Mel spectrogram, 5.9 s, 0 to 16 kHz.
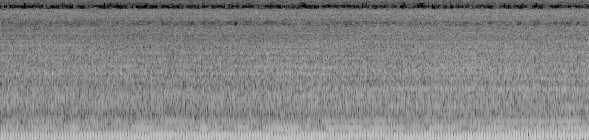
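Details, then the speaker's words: Bone-stock 2023 Kawasaki ZX-6R 636 with stock catalytic converter, warming up in a heat cycle and idling fairly high around two thousand rpm; smooth, unbroken exhaust note with no knocks or misses, healthy. "this is what a bone stock 636 sounds like you guys hope you guys enjoy the sound of this"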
